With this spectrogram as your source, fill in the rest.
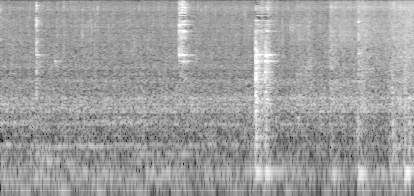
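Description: Pav bhaji masala spices and green chillies sautéing in a pan, a steady low sizzle with a few sharp scraping stirs of a spoon against the metal, close and alone without talk.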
